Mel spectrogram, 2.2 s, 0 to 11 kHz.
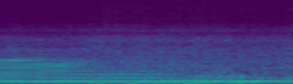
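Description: A Ferrari engine rated at 610 hp holds a steady, droning growl after a downshift into fourth gear, a loud continuous hum heard from inside the car with no talk.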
